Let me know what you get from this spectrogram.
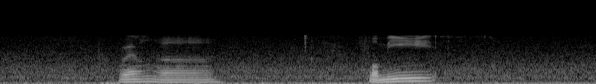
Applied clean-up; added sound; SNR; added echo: none; Engine starting / Motorcycle; 20 dB; none.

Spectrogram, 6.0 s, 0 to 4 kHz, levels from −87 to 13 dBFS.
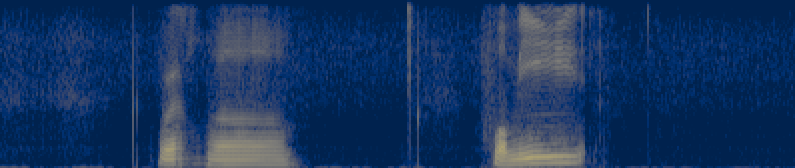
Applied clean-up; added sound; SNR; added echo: neural separator model SepFormer WHAM!.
